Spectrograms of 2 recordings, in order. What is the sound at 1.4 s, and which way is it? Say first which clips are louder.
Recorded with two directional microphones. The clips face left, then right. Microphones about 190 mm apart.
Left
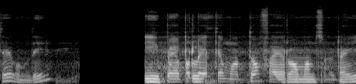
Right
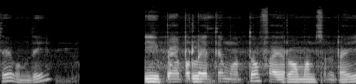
Speech: right 3 dB; 45° right (ahead or behind).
